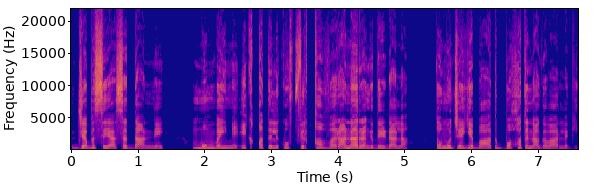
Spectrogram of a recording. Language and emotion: Urdu, disgusted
